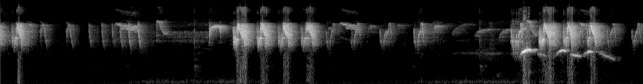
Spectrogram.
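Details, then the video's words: Bar-winged prinia fighting song used as a lure for a newly kept bird: irregular high ticking notes building to loud sharp chips, with a short series of lower downslurred whistles near the end. "pancingan ciblek ampuh membuat ciblek bakalan langsung gacor"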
